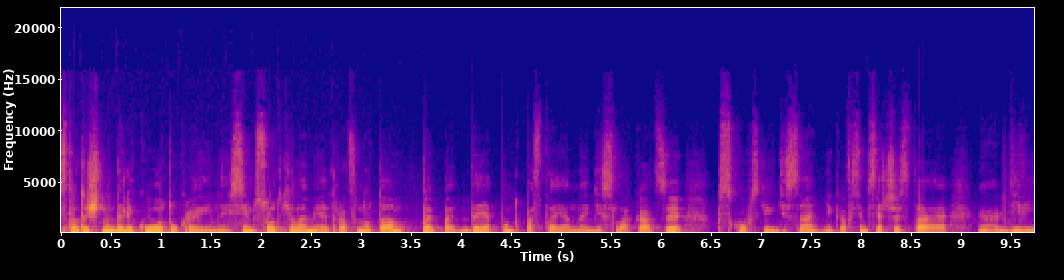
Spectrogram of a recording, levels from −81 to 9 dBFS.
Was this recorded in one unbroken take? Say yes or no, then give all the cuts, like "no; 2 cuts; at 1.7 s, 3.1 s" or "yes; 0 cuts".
yes; 0 cuts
